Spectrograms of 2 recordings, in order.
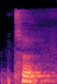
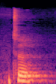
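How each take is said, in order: No difference in how they are said.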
